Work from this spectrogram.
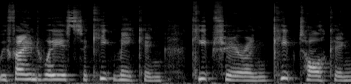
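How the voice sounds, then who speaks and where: This woman has a normal speaking voice, fairly high in pitch with ordinary variation. She talks at a moderate pace in a very clean recording with a silent background. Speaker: spoken word poet. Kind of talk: poetry reading.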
